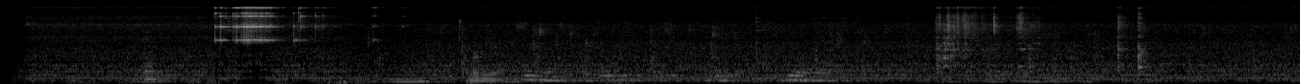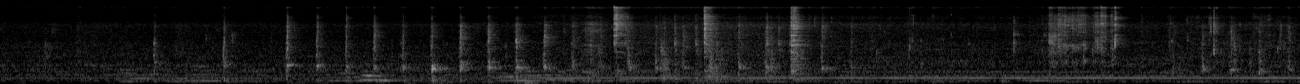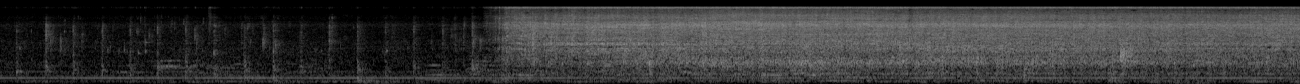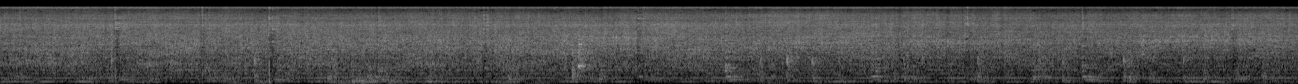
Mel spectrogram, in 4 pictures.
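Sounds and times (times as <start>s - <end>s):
onions frying in oil: 5.2s - 51.9s
spatula scraping and tapping pan: 15.2s - 21.7s, 46.2s - 51.8s
loud sizzle of chicken in oil: 30.7s - 51.9s.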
